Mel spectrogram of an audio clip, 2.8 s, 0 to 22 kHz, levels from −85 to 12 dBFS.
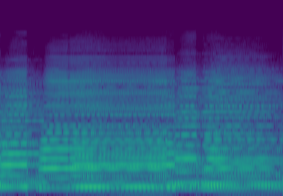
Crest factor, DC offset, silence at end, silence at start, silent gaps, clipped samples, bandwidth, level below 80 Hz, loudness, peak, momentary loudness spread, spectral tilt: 12 dB; under 0.1%; 0 s; 0 s; none; under 0.1%; 11.5 kHz; -62 dBFS; -28 LUFS; -16 dBFS; 3 LU; -5.5 dB/octave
